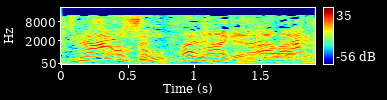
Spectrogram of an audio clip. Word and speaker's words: Knoesen: Met a silent K, is a Knoesen. – Knoesen! I like it.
